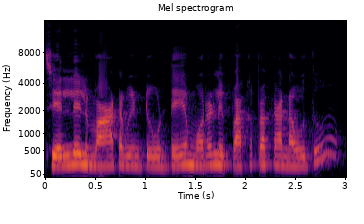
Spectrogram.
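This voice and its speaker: A woman narrating a family audio novel in a steady, expressive storytelling manner. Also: medium pitch, moderate pace.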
